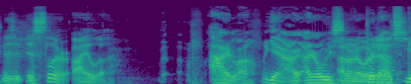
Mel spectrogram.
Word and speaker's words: Isla: Isla. Yeah, I always don't know what pronounce. It is. Yeah, Isla is better because I always pronounce the S, and the S don't.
